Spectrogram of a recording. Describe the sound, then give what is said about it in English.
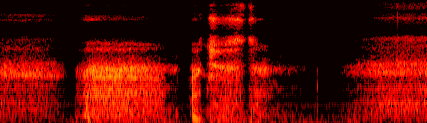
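Strained, raspy breaths: a long effortful inhale, then a couple of quick catching gasps, a pause, and another drawn-out wheezy breath starting up, from a person who is unwell and cannot catch their breath. “And the biggest part of it is I can't catch my breath. I try and breathe in and it's tight.”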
